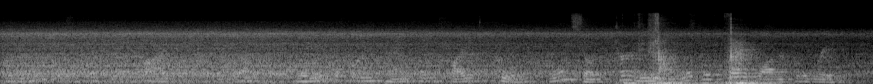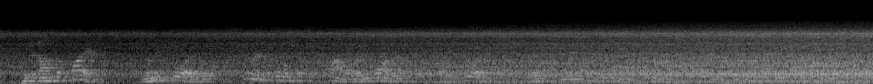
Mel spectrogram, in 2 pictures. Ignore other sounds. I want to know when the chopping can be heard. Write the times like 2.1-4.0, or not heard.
6.2-7.8.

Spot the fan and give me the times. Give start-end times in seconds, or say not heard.
0.0-17.4.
